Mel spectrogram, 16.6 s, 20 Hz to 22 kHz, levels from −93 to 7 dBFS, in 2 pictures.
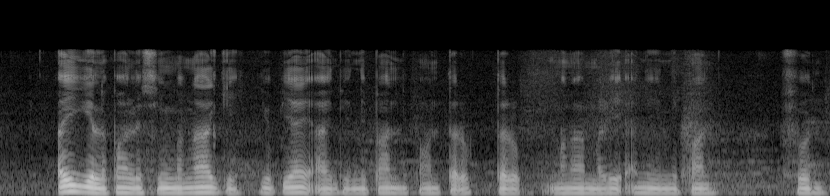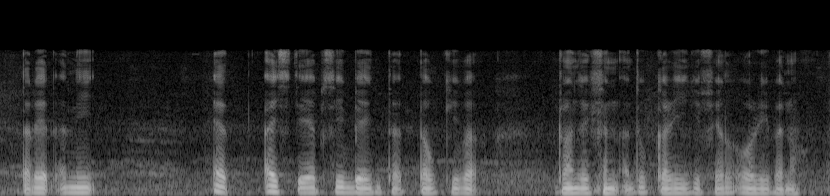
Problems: background sounds at intervals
